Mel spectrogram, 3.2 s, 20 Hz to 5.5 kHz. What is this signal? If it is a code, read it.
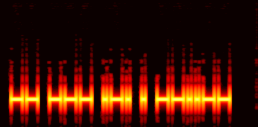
Morse code, heard as a keyed tone, about 25 wpm, 600 Hz. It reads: MORE,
